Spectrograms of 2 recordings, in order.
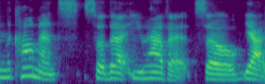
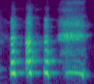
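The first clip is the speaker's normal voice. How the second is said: bright laugh; 12 semitones higher than usual. Real, not acted. Laughs at her own plug.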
